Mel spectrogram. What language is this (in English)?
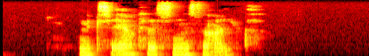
Kabyle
